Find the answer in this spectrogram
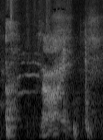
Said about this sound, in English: it just happened, that is named Lady Day, and she's named after …. She's the most talkative cat in the world.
